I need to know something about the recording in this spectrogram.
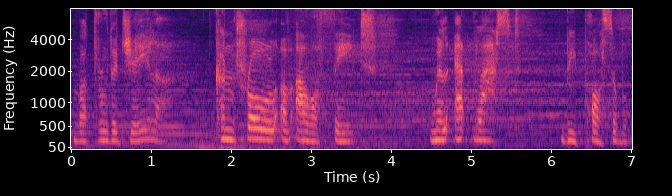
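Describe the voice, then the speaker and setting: A woman playing a brooding, defiant undead banshee ranger in a game cinematic, speaking with deliberate menace and breathy edges. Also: medium pitch, fairly even intonation, darkish tone, close to an everyday voice. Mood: brooding, persuasive. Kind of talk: dramatic game cinematic acting. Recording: cinematic music behind the voice.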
